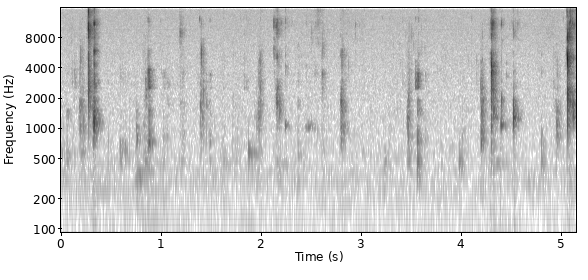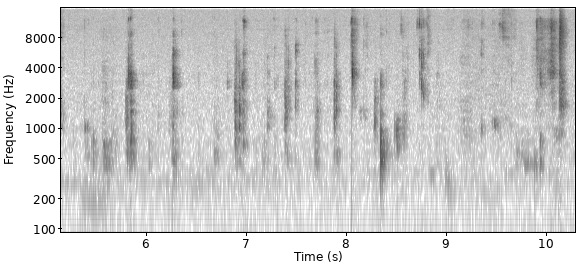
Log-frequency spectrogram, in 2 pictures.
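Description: Chewing of yakgwa, a chewy Korean honey cookie, heard as irregular short mouth clicks several times a second.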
